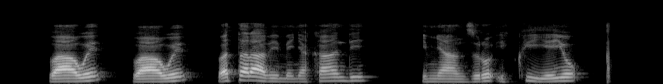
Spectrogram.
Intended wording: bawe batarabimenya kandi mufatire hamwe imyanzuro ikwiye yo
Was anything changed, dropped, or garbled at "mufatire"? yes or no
yes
